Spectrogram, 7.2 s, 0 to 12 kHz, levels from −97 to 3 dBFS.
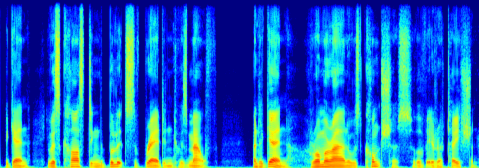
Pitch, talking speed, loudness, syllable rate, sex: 100 Hz, 150 wpm, -20 LUFS, 4.8 syllables/s, male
